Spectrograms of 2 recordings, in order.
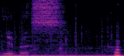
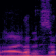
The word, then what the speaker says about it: ibis: ever made I said ibus instead of Ibis and I said ibus because I tried to make it rhyme with Adidas did the fan base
